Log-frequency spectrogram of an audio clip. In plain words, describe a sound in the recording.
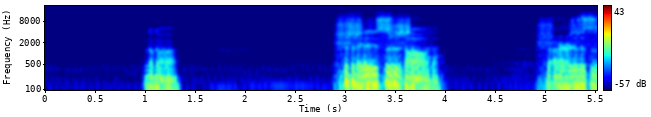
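An elderly man speaks in short bursts, calmly, into a microphone.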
